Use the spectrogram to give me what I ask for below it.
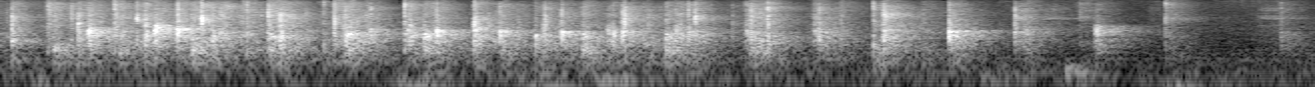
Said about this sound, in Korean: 목사님 나오실 때 우리 힘차게 박수하도록 하겠습니다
